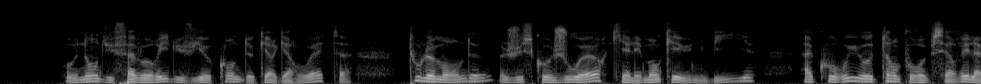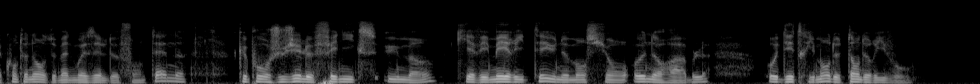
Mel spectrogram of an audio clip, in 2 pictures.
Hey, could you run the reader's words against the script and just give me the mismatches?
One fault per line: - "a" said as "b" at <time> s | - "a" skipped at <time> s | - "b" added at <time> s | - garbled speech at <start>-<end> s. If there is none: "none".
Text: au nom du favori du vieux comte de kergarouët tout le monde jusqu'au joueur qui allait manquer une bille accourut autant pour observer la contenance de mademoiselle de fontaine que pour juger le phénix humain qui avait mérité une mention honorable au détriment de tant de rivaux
none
